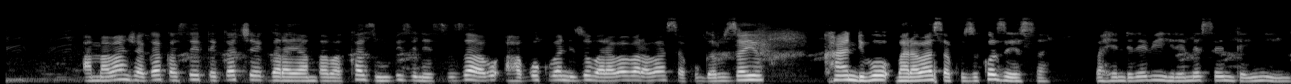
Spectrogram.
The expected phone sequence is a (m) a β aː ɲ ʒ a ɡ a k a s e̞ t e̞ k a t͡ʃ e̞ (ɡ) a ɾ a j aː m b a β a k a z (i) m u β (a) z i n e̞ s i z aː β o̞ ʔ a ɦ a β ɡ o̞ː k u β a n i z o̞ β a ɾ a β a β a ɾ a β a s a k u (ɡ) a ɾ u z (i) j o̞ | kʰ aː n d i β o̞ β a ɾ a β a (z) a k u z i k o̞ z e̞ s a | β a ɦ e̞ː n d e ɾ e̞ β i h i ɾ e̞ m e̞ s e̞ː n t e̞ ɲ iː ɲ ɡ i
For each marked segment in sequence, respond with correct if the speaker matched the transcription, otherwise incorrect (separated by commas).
correct, correct, correct, incorrect, correct, incorrect, incorrect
